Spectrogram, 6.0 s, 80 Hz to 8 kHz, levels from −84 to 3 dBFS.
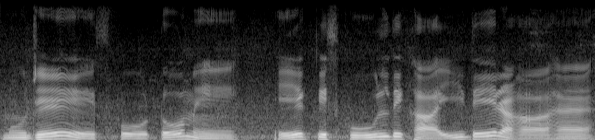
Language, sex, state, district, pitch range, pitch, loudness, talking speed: Hindi, male, Madhya Pradesh, Umaria, 110-150 Hz, 125 Hz, -17 LUFS, 100 wpm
